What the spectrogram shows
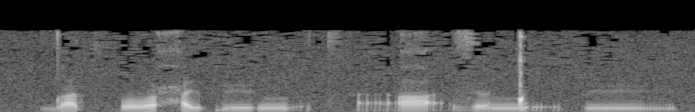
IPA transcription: dˤ ɵ t͡sʼ o ħ ɨ ɓ ʉ ŋ͡m o̰ t͡sʼ a̰ ʕ a̰ z ɵ ŋ͡ǃ ḛ p ʉ

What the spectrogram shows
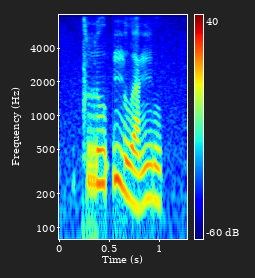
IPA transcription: k r u˦˥ ʔ n u˩˦ a̯ ŋ u˨˩ k̚

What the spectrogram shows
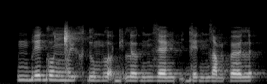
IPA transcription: m b e ɡ o ŋ͡ǀ y x ɗ u m l ɔ̰ bʲ o̰ l ɵ ɡ n z ɛ ŋ p ḭ ɡ e ɡ n z ɑ m p œ l

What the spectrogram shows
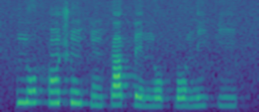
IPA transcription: n o˦ h ɔ̃˦ ʃ ũ˦˨ k͡p ũ˨ k a˧ k͡p e˨ n o˨ k͡p o˨ n i˧ k i˧

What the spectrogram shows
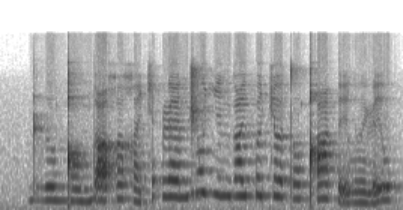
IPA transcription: ɖʱ ɵ˨ o̯ ŋ͡ǃ ɔ˨ o̯ n d ɑ̰˦˨ χ ɵ˧ χ ɛ˨ c | ɭ æ˧ n d͡ʒ ɔ˦ ʎ e˦ ŋ ɡ ɑ˦ e̯ f œ˦ c œ˦˨ t ɔ˦ ǃʼ ɑ˦ θ ḛ˨ l ɵ˨ e̯ ɭ ḛ˦ o̯

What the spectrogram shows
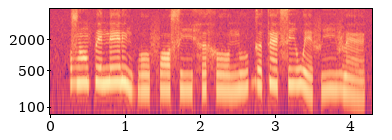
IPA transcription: z ɔ̃˦ p e˦ n eː˦ ɾ ĩ˨ ɡ͡b o˧ f ɔ˧ s iː˧ h ə˦ h oː˧ n u˨˦ ɡ ə˨˦ t ɛ̃˧ s i˦ w e˨ f iː˧ v ɛ̃˨

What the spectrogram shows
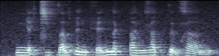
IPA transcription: ɲ a̰˧˨ j t͡ɕ ɨ̤˨˩ t̪ a̰˧˥ w ɗ ə˨˦ n h ɛ̰˧˥ n a˦˥ k̚ ʔ a˨˦ ŋ ɣ a˦˥ t̚ t̪ ə̰˧˥ w ɣ a˧˩˨ n

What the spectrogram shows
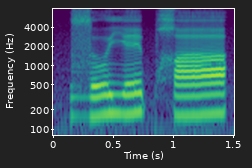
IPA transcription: z ʊ˩˧ j e˧˥ p χ a˧˥

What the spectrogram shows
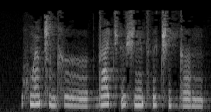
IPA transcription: xʷ ã ʈ͡ʂ ɐ̃ d x ɵː | d a t͡ʃʼ ʉ ʃ ẽ t͡sʼ ʉ t͡ʃʼ i ɡ ɐ ŋ

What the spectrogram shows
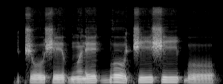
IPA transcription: t͡ʃ oː˨ ʃ eː˨ ɡʷ ɛ̃˨ ɾ eː˧ ɡ͡b oː˦˨ t͡ʃ iː˦ ʃ iː˦ ɓ oː˨

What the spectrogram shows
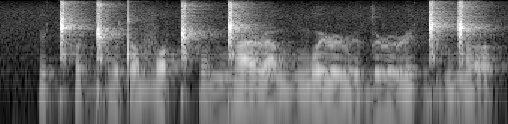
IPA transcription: e ǁʰ ʌ ɡ͡ǁ o t ɔ v ɔ ǁʰ o ŋ͡ǁ a ɭ a ŋʷ ɛ ŋʷ ɘ ɭ ø ɭ ø ɡ ʏ ɭ o ɭ e ɡ͡ǁ ɛ ŋ͡ǁ ʌ

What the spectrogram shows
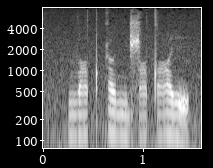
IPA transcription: l ɪ tˤ k ʊ n d͡ʒ ɛ tˤ w ɪ

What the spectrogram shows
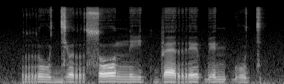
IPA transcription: r u˧˩ dʲ ʊ˧˩ r s o˧˥˧ n i˧˩ tʲ b ɛ˧˩ r ɪ˧˥˧ ɓ ɪ˧˥˧ nʲ ɓ u˧˩ tʲ

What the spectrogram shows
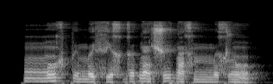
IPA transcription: mː ũ x p y m ø fʲ œ x ɡ ø ɠ ɛ̃ ʃ y ɠ ã x mː ø x l ũ

